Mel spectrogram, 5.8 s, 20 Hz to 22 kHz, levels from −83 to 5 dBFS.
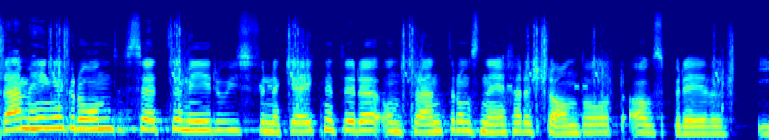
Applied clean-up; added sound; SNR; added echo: neural mask model RNNoise.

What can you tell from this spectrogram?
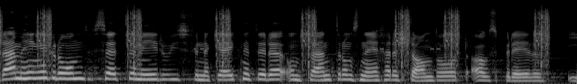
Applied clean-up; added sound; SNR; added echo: none; Camera; 13 dB; none.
